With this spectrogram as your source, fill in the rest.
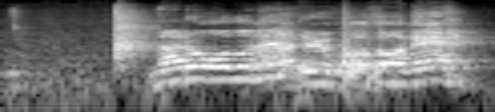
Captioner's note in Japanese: パンッ！：手叩く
